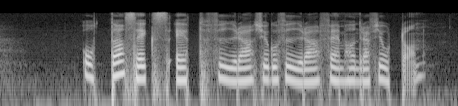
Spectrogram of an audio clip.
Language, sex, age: Swedish, female, 53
